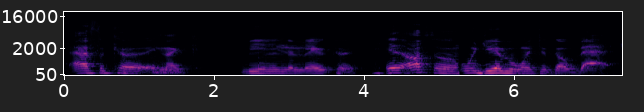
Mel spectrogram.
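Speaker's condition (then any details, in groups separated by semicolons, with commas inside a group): Cerebral palsy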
